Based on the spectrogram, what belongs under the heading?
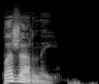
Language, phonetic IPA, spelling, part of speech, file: Russian, [pɐˈʐarnɨj], пожарный, adjective / noun, Ru-пожарный.ogg
- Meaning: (adjective) fire; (noun) fireman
